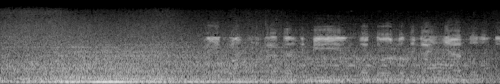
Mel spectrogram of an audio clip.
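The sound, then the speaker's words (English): A steady low engine rumble with rushing water and wind noise as officers' boats motor across the sea and slow down while approaching a fishing dhow; a faint high whine flickers in partway through. “The boats have now slowed down on the water, and I can see the officers are getting onto the fishing dhow.”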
